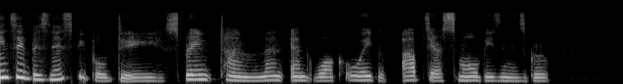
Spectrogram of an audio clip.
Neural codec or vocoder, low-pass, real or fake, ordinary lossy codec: codec, 16 kHz in and 24 kHz out, 0.4 kbps, LongCat-Audio-Codec, two codebook decoder; 10.8 kHz; fake; Opus, 16 kbps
